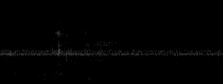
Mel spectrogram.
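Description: Near silence: room tone with a faint steady high tone and one faint tap about halfway through.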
